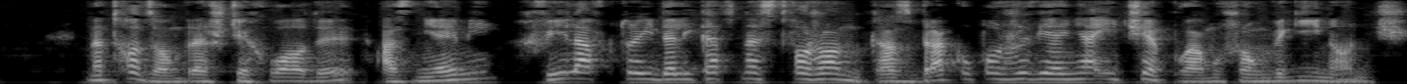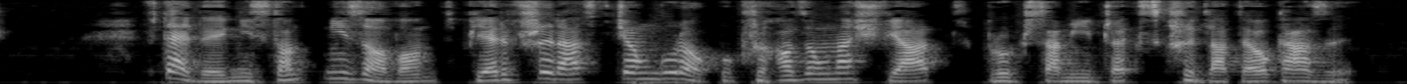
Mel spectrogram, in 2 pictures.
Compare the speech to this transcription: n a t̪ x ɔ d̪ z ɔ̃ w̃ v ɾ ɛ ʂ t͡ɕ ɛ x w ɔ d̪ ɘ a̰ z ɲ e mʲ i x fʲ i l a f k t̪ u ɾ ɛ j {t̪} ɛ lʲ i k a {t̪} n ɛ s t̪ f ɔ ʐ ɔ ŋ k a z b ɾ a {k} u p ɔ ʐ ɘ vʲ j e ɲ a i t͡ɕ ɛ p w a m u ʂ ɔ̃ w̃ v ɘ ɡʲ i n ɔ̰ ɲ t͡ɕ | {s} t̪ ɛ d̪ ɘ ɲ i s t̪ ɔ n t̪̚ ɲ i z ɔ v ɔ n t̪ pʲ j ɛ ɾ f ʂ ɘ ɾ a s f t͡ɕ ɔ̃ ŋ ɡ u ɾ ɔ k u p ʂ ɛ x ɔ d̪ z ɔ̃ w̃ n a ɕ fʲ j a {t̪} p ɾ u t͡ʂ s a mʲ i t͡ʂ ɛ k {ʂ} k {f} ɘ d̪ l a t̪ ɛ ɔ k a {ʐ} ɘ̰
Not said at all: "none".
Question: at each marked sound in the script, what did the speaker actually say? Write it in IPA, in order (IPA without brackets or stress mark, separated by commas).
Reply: d̪, t̪, k, f, t̪, s, ʂ, z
